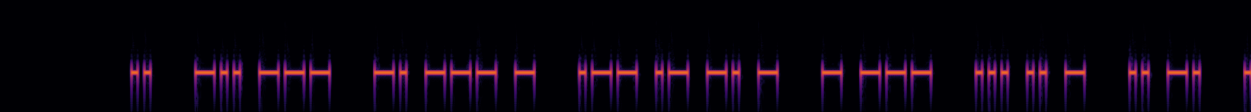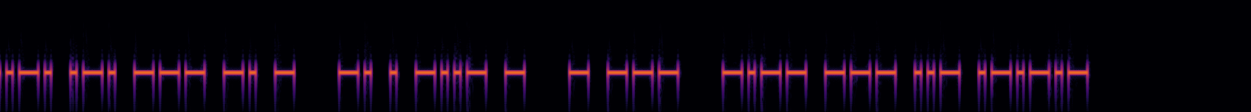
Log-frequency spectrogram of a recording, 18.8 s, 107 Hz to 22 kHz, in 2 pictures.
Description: Morse code, heard as a keyed tone, about 25 wpm, 700 Hz. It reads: I DO NOT WANT TO SIT IN FRONT NEXT TO YOU.
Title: Sentences from Top 1000 Words - Review Part 2 - 25wpm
